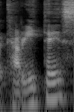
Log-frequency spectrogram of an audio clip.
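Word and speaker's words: Charites: And the three graces were called the charities, or the carites in the Greek pronunciation.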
